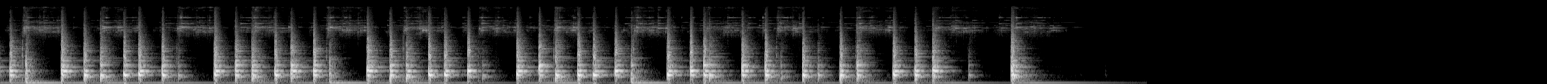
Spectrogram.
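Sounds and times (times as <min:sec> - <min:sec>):
djembe drumming: 0:00.0 - 0:10.6.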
